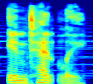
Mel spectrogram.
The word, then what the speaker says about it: intently: Next is intently. This adverb has 3 syllables, and the stress is on that second syllable, intently.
